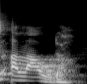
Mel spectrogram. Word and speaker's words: allowed: First one is allowed. When I say allowed, you can think of A-double-L-O-W-E-D or A-L-O-U-D. Both the words are pronounced same, but they have different meanings, different context.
